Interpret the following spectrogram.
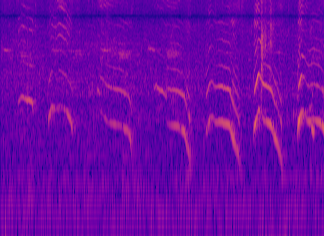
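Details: Biewer Yorkshire Terrier puppies, seven weeks old, at a breeder's kennel during early training on balance and height exercises; a series of high whining whimpers, each arching down in pitch, repeated about twice per second and growing louder.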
